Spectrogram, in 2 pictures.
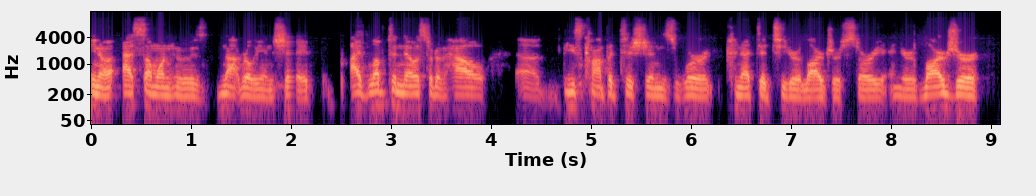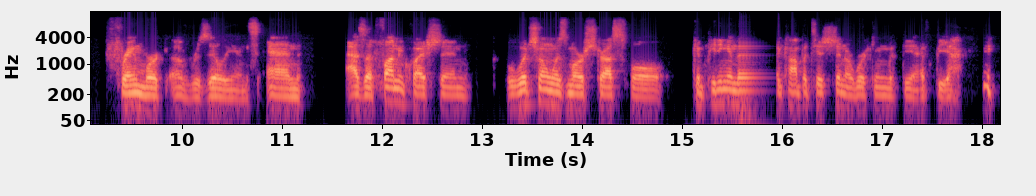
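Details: Adult male speaker; normal speech.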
